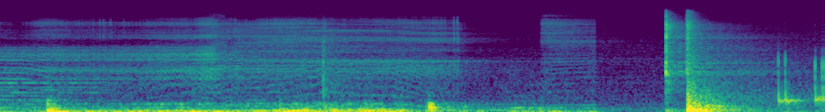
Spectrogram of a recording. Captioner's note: distant door opens and shuts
